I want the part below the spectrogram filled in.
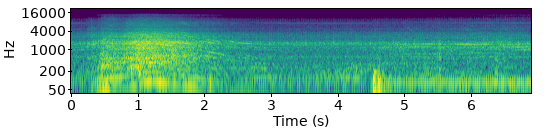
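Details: Car engine with poor oil analysis, restarted warm after compression testing, no error codes: fires quickly, flares up in revs for about a second, then drops to an even, steady idle with no misses; some oil smell and brief smoke.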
